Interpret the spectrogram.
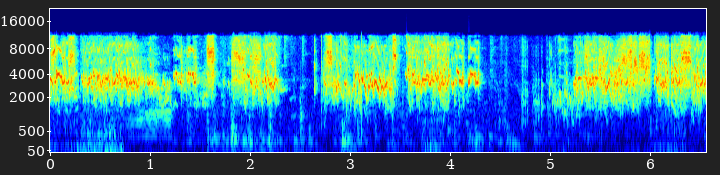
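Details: Bursts of excited budgerigar chatter, with high chirps and warbles in dense clusters broken by quieter gaps around the middle, and some softer background sounds in between.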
